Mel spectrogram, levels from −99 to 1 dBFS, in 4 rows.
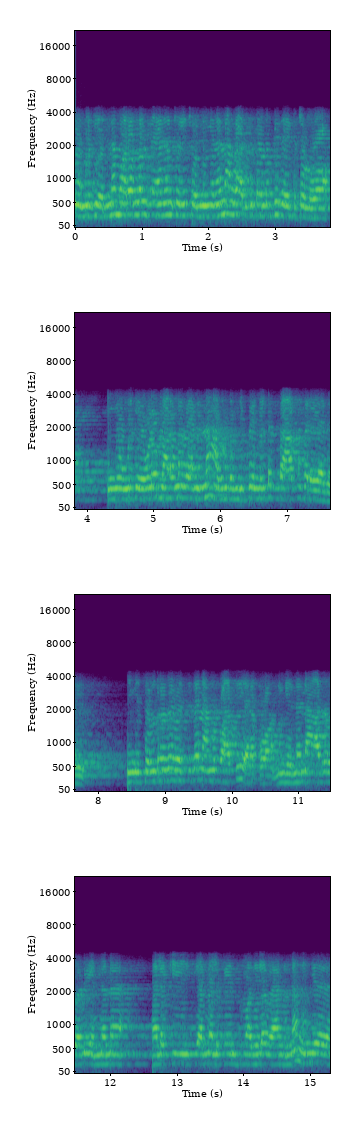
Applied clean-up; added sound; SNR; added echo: none; none; none; reverberation time 2.8 s.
